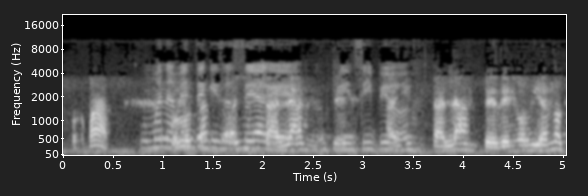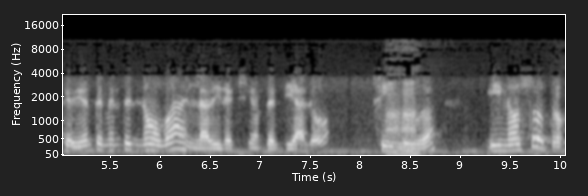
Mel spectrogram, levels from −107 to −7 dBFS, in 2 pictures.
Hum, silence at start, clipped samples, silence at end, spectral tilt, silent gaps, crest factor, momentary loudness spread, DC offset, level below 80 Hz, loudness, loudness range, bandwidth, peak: none; 0.1 s; under 0.1%; 0 s; -6 dB/octave; none; 18 dB; 10 LU; under 0.1%; -54 dBFS; -26 LUFS; 3 LU; 10.5 kHz; -8 dBFS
